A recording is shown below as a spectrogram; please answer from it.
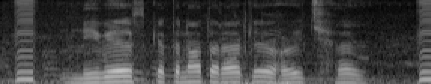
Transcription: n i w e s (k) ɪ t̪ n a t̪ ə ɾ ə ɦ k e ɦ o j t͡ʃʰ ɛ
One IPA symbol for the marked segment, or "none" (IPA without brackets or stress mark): k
